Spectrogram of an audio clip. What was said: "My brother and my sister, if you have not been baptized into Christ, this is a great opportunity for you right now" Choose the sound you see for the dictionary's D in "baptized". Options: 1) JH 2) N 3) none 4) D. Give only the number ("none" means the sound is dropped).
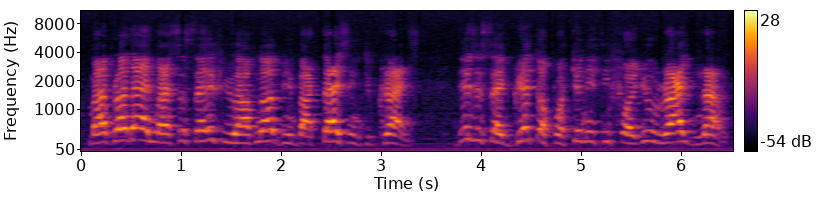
4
